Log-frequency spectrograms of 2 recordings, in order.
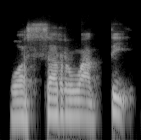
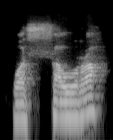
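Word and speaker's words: وثورة: Apalagi wasarwati, kekayaan, sarwah. Saurah. Ini bacanya salah. Wasaurah, saurah gejolak.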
